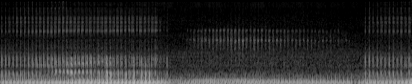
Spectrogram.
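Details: Pet cat drifting off to sleep by an open window in sunshine, purring: deep, fast, regular rumble, louder in the first second and a half, softer in a quieter middle stretch, then strengthening again at the end.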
